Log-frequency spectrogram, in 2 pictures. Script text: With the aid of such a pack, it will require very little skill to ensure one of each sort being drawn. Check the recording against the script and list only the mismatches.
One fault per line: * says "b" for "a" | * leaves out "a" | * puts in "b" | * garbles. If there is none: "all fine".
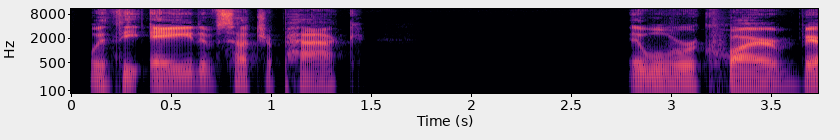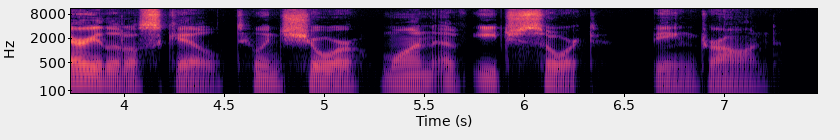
all fine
